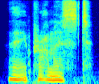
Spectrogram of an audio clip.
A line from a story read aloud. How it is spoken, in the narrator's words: she mumbled to Rand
